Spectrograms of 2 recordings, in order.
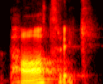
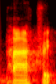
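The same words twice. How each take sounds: First: The first vowel is long and O-like. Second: The first vowel is short and plain. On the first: This is how the name is said in Sweden. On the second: This is how others usually say the name.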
